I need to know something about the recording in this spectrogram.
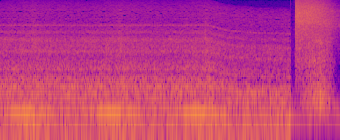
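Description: An elevator hums steadily as it rides, then stops.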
